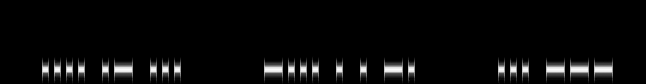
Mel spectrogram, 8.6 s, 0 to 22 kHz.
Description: Morse code, heard as a keyed tone, about 15 wpm, 700 Hz. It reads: HAS BEEN SO
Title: 2x Word-Spacing - Sentences from Top 100 Words - 15wpm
